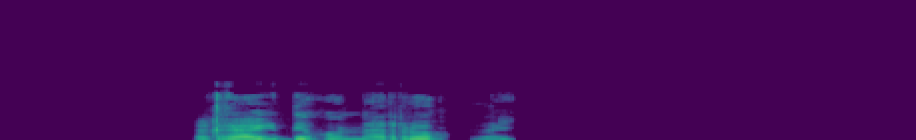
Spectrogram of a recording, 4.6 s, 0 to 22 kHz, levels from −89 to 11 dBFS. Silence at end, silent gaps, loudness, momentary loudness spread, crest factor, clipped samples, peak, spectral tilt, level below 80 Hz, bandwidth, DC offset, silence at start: 2.05 s; 2.25-2.34 s; -27 LUFS; 22 LU; 22 dB; under 0.1%; -10 dBFS; -6 dB/octave; -72 dBFS; 8.8 kHz; under 0.1%; 0.95 s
